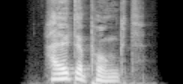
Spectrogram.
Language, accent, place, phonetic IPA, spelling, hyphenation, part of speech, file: German, Germany, Berlin, [ˈhaltəpʊŋkt], Haltepunkt, Hal‧te‧punkt, noun, De-Haltepunkt.ogg
- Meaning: 1. stop 2. breakpoint 3. bus stop 4. small station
